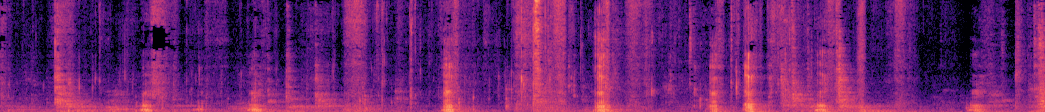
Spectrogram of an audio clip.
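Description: A pig gives rough, throaty grunts and snorts in irregular bursts, a few seconds apart.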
